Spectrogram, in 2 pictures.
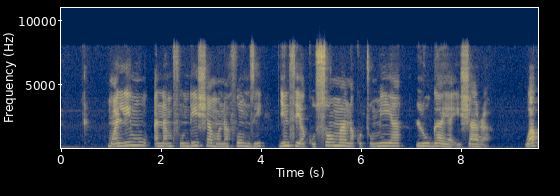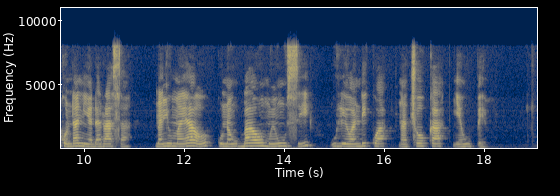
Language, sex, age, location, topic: Swahili, female, 25-35, Nairobi, education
